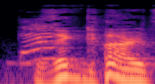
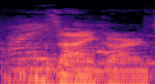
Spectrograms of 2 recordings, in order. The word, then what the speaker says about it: Zygarde: behind it is ziggurat whoa that's a red zig guard sorry again my apologies with the pronunciation of some of these pokemon zygarde zygarde i think it is yes zygarde so that is a holo rare zygarde we'll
